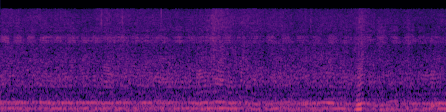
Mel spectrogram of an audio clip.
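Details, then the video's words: Dense buzzing of a bee swarm out of its hive, an even, layered hum with a single bee flying close for a brief loud whirr near the end. "bees therapy swarm natural buzzing sound"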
